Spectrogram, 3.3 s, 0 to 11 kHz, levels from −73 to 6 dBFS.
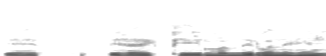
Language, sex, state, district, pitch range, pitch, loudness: Chhattisgarhi, female, Chhattisgarh, Jashpur, 210-225 Hz, 220 Hz, -27 LUFS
